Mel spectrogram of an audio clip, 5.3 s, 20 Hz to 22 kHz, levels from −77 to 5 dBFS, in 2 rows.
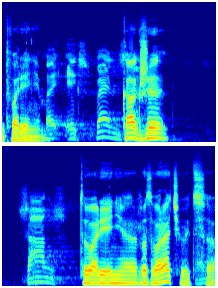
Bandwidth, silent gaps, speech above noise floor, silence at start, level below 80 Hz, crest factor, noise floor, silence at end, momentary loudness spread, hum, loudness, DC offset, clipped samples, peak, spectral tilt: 14.5 kHz; none; 44 dB; 0 s; -56 dBFS; 16 dB; -65 dBFS; 0 s; 17 LU; none; -21 LUFS; under 0.1%; under 0.1%; -6 dBFS; -5 dB/octave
